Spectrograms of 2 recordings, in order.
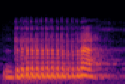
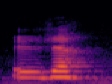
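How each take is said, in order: First: The r sound is pronounced strongly. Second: The r sound is a single soft tap. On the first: "if you pronounce it strongly, it will go r" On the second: "It just goes up and down only once, very softly"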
